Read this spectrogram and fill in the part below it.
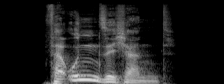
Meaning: present participle of verunsichern
- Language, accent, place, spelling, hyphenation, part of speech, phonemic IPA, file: German, Germany, Berlin, verunsichernd, ver‧un‧si‧chernd, verb, /fɛɐ̯ˈʔʊnˌzɪçɐnt/, De-verunsichernd.ogg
